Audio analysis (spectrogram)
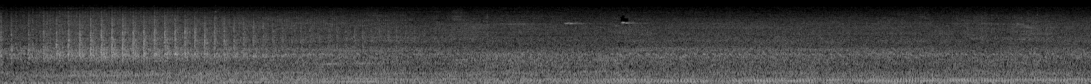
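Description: A vehicle engine on a street in Japan runs steadily with a rough, knocking rumble that stays at an even level throughout as it runs a red light.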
